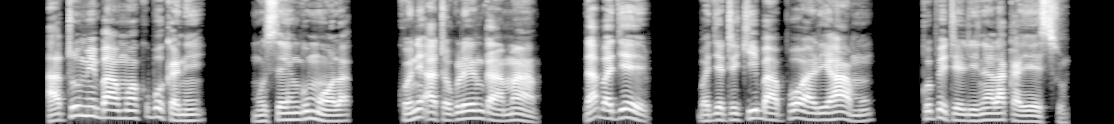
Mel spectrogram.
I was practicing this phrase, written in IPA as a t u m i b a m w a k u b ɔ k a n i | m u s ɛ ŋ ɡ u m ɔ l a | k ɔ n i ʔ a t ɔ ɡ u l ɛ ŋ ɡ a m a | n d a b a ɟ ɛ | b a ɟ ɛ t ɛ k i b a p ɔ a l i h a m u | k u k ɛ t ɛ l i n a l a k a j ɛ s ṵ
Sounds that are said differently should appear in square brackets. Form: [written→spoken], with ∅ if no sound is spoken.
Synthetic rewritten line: a t u m i b a m w a k u b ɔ k a n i | m u s ɛ ŋ ɡ u m ɔ l a | k ɔ n i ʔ a t ɔ ɡ u l ɛ ŋ ɡ a m a | n d a b a ɟ ɛ | b a ɟ ɛ t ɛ k i b a p ɔ a l i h a m u | k u [k→p] ɛ t ɛ l i n a l a k a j ɛ s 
